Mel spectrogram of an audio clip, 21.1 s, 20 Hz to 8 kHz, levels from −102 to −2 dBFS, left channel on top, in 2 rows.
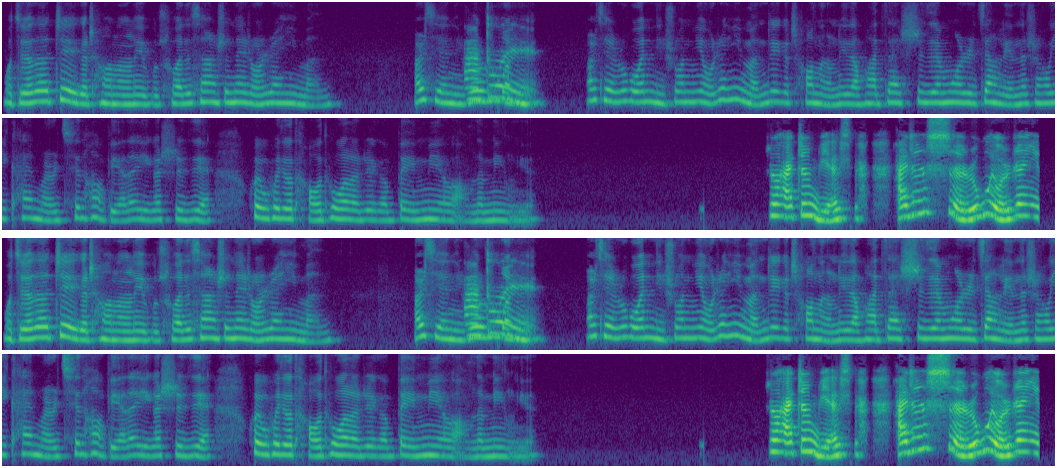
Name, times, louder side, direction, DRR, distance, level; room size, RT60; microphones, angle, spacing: voice 1, 0.0-3.4 4.1-5.3 5.8-15.9, right 2 dB, 80° right, 4.5 m, -34 dB
voice 2, 4.6-5.3 18.2-20.9, right 3 dB, 25° right, 2.3 m, -23 dB
head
